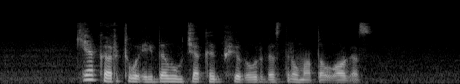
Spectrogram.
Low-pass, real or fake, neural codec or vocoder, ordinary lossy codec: 7.2 kHz; fake; codec, 16 kHz in and 24 kHz out, 0.8 kbps, FocalCodec, streaming, 65536 codes; MP3, 32 kbps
